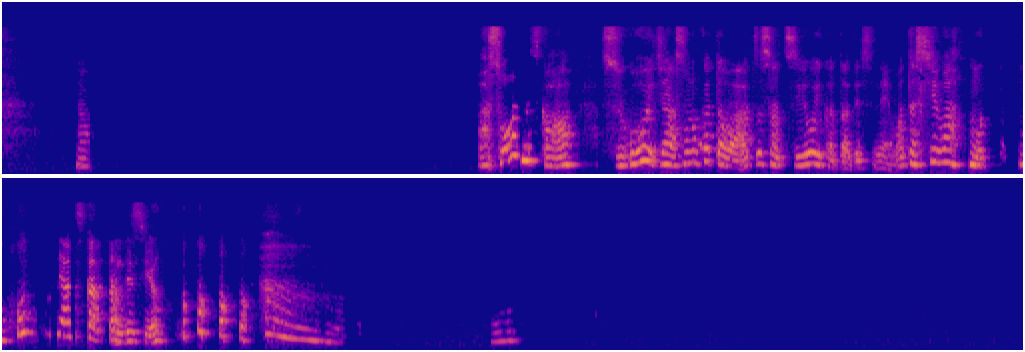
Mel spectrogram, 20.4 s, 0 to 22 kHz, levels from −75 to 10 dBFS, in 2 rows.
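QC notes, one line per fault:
5.94–5.98, 10.66–10.72, 11.95–11.99 and 13.52–13.82 s, echo leak: a faint repeat of the speech trails it by about 0.29 s, very faint at 5.94 s, clearer at 10.66 and 13.52 s, likely loudspeaker sound the far-end canceller failed to remove.
11.89–11.95 s, background gated by the echo canceller: the room tone briefly dips by about 10 dB for roughly 70 ms, then returns, because the canceller turned the microphone down hard while the loudspeaker was playing, just before the 11.95 s echo.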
